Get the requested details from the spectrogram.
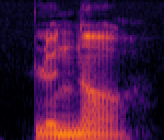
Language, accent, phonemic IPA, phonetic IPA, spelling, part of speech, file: French, France, /nɔʁ/, [n̪ɔʁ̥], nord, noun, Fr-nord.ogg
- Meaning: north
